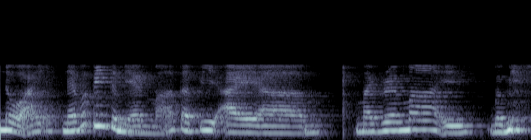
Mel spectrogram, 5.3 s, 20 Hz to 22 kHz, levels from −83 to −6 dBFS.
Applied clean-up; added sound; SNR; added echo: none; none; none; reverberation time 0.6 s.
